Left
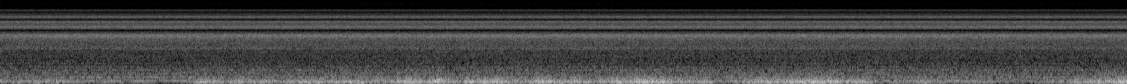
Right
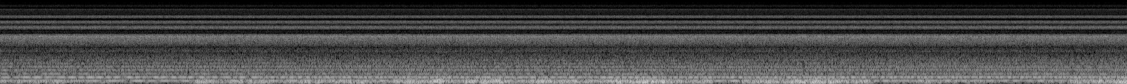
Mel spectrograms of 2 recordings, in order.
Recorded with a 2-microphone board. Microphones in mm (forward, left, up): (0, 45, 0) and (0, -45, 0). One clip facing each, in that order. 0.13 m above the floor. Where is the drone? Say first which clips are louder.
Right 8 dB; 50° right (ahead or behind).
